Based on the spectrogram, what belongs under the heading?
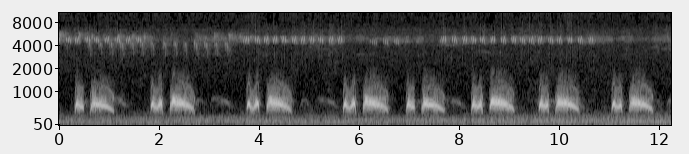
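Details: Spotted dove used as a lure bird, in the 'thổ dế' voice style with 'dập' notes and the 'mai rừng' voice: deep double-noted coos repeated roughly every one and a half seconds, over a steady high pulsed ticking in the background.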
